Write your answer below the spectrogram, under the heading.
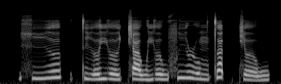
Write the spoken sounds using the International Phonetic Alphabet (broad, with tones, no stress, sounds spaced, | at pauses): x i˧˥ ə̯ | t̪ i˨˩˨ ə̯ j əː˨˩˦ c a˨˩ w j ə˨˩ w f i˧ ɹ o˨˩ ŋ t̪ a˦˥ t̚ c ə˨˩˨ w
